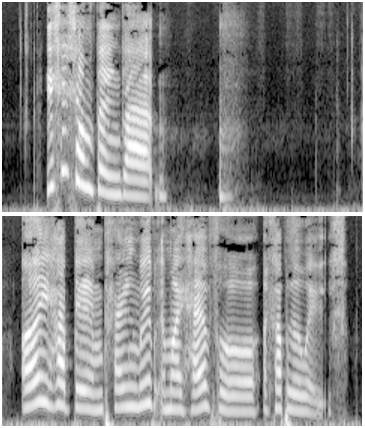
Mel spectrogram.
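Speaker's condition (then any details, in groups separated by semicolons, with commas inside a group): Tongue cancer; oral cancer starting as tongue patch, spread to neck lymph nodes, HPV suspected trigger, late presentation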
